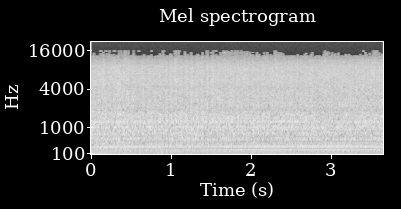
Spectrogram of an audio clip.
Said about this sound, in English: What was that one? The Hoover Super Duster. The Super Duster. What year is that? 1939.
